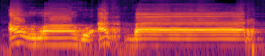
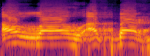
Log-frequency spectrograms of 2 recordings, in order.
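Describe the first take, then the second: First: The vowel after b in Akbar is drawn out long. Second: The vowel after b in Akbar is short. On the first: The speaker calls it wrong. "tidak boleh" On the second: The speaker calls it right.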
